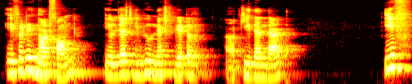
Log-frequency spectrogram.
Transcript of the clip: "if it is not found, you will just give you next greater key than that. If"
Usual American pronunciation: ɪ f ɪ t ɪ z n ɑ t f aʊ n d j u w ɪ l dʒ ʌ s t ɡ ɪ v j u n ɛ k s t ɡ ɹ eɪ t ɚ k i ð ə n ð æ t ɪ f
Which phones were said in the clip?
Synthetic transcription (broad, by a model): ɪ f ɪ t ɪ z n ɑ t f aʊ n d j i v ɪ l dʒ ʌ s t ɡ ɪ v j u n ɛ k s t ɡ eɪ t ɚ k i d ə n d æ t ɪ f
